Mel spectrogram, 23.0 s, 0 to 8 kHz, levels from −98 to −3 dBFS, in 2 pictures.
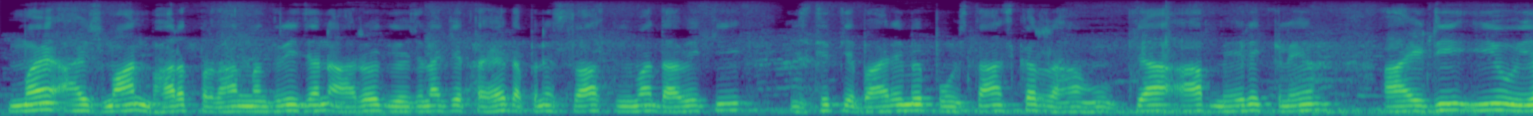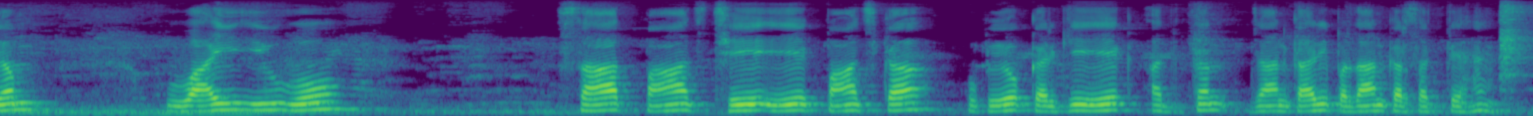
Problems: none marked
